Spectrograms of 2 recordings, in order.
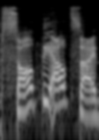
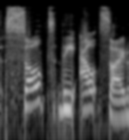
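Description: First: Slow, with weight on the; firm repeated tip; stressed tip. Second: Slow, deliberate salt the outside; drawn-out salt the outside; stressed tip. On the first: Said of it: "That is my tip". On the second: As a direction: lean on the tip, slowly. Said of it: "Do not salt your actual burger meat". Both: Shown as a demonstration.

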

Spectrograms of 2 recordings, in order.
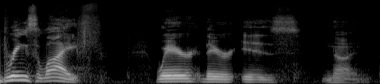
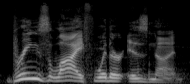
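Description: First: Drawn out, word by word; slow emphatic phrasing. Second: Said in the usual way. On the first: Shown as a demonstration. Preacher slowing down to stress new life. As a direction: let each word land slowly.

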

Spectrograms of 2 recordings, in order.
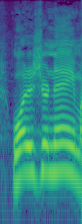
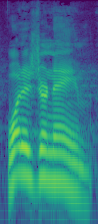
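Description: First: "What is your name?" demanded louder and higher, stress on your; insisting. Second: Said in the usual way. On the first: A narrator's reading. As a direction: press the demon for its name. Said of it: "I insisted". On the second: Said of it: "I said".

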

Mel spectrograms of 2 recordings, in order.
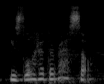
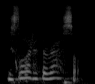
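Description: First: Said in the usual way. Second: Softer, higher, hushed repeat; hushed reverent echo. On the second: Real, not acted. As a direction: let the repeat sink into a reverent hush. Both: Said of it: "repeated softer".

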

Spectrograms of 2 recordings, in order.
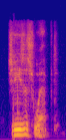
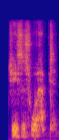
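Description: First: Said in the usual way. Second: Breathy hushed whisper, full of grief. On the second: Acted. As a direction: whisper it as if at the graveside. Preacher repeats the verse hushed.

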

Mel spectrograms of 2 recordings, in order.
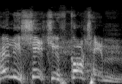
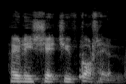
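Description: First: Excited exclamation. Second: Softer, deadpan British understatement with a laugh at the end; understated exclamation. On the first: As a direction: yelp it out like the big moment just landed. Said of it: "He says". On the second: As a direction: say it flat and quiet, as if nothing much happened. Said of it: "but he actually just says". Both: Retold or imitated.

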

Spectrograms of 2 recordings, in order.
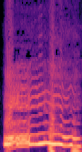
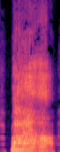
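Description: First: Very high, piercing, long scream; mock terrified scream. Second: Sudden loud, high "bah!"; mock scare shout. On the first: Startled colleague opening elevator on hidden prankster, full mock scream. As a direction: shriek like someone ambushed. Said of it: "And she goes". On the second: Prankster springing from elevator at colleague, loud mock scare shout. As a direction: jump out and startle someone. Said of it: "I go".

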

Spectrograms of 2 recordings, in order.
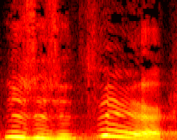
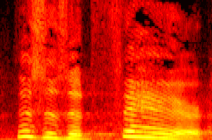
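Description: First: Slow, hammed-up pout with hands on hips; mock pouting protest, slow; pouty complaint. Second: Mock childish protest, slow; a slow, whining "This isn't fair" to God; slow whiny complaint. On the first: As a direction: sulk it out like a child stamping. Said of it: "And put a little pout". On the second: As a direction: drag it out slowly like a sulky grumble. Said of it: "Have you ever said that?".

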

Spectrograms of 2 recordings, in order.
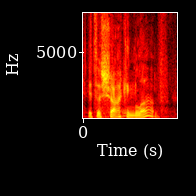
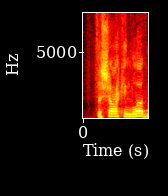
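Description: First: Said in the usual way. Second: "It's a shocking love." repeated louder, with weight on "love"; emphatic restatement. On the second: Shown as a demonstration. Preacher repeating the line to the congregation, louder on "love". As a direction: punch "love" the second time round.

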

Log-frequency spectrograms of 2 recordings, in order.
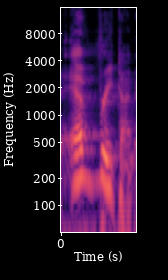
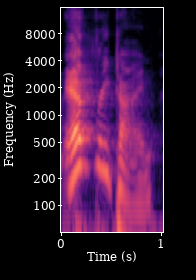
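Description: First: Said in the usual way. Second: EVERY hit much louder and higher; "every" thrown out loud and high; emphatic repeat. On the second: Real, not acted. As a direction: punch EVERY hard, drive the point home. Preacher repeats phrase for emphasis.

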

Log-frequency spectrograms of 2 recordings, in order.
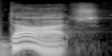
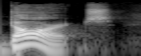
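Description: First: "dots" said slowly, with no r; R-less darts. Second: "darts" slow and loud with a full r; R pronounced. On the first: Explaining the misheard word, stressed R-less dots. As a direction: stress "dots", open vowel and no R. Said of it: "she wasn't saying dots". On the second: Revealing what she really meant, R stressed. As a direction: punch "darts", sounding the R clearly. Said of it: "She was saying darts". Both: Shown as a demonstration.

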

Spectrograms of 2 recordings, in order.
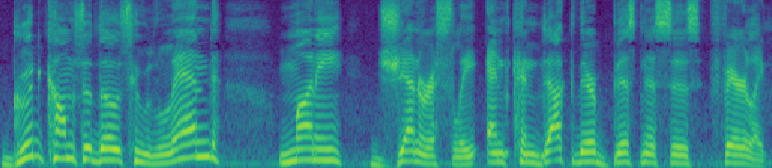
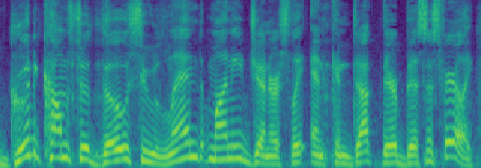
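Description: First: Scripture reading. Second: Said in the usual way. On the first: Shown as a demonstration. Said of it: "Look, Psalm one twelve, verse five". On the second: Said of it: "There's blessing in godly lending".

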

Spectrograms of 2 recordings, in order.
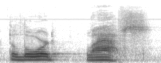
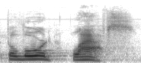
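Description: First: Much softer, slow near-whisper of "The Lord laughs"; a quiet, awed echo; hushed repeat. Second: Slow, deliberate, stressing "Lord"; a measured proclamation; slow emphatic declaration. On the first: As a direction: drop way down and let it sink in. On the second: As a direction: land "The Lord laughs" slowly, with weight on "Lord". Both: Shown as a demonstration.

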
